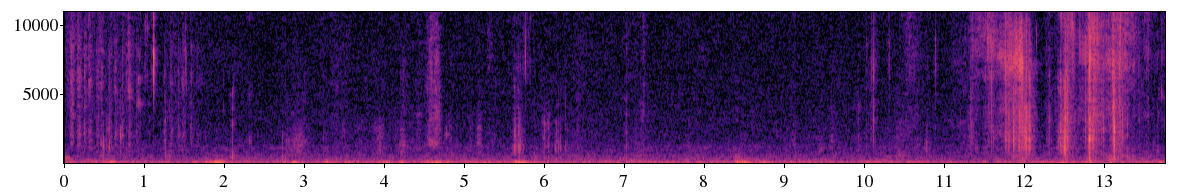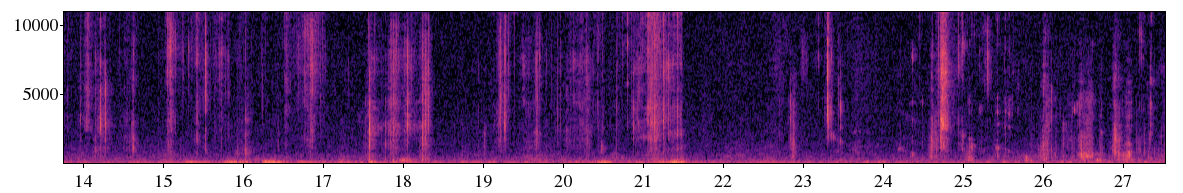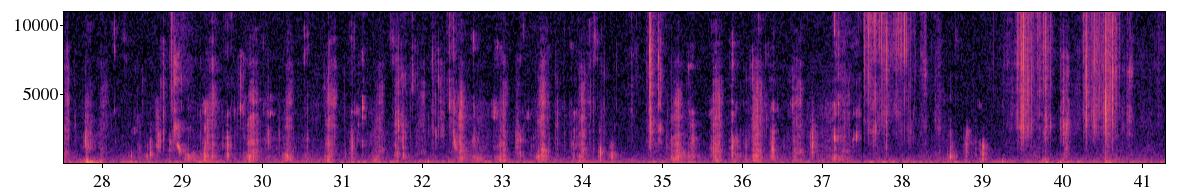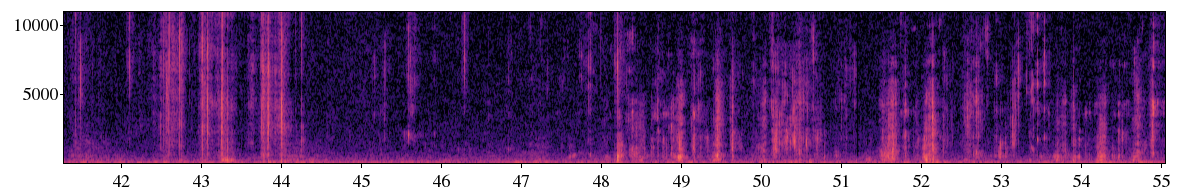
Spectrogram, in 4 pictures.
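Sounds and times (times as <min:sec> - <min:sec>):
oranges being peeled and eaten: 0:10.0 - 0:18.4, 0:24.4 - 0:44.3.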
